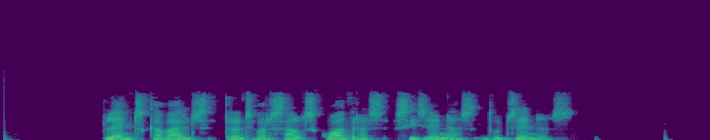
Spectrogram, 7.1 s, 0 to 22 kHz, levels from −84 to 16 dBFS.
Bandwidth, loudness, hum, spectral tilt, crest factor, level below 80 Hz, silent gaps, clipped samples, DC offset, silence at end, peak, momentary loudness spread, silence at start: 7.8 kHz; -20 LUFS; none; -5 dB/octave; 20 dB; -60 dBFS; 0.23-1.01 s, 6.13-6.63 s; under 0.1%; under 0.1%; 0.45 s; -2 dBFS; 8 LU; 0.05 s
